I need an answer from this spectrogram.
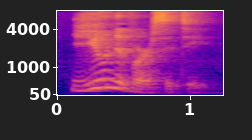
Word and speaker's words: university: a consonant sound the university the European Union so these two start with a sound y this Y is a consonant sounds now how do we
